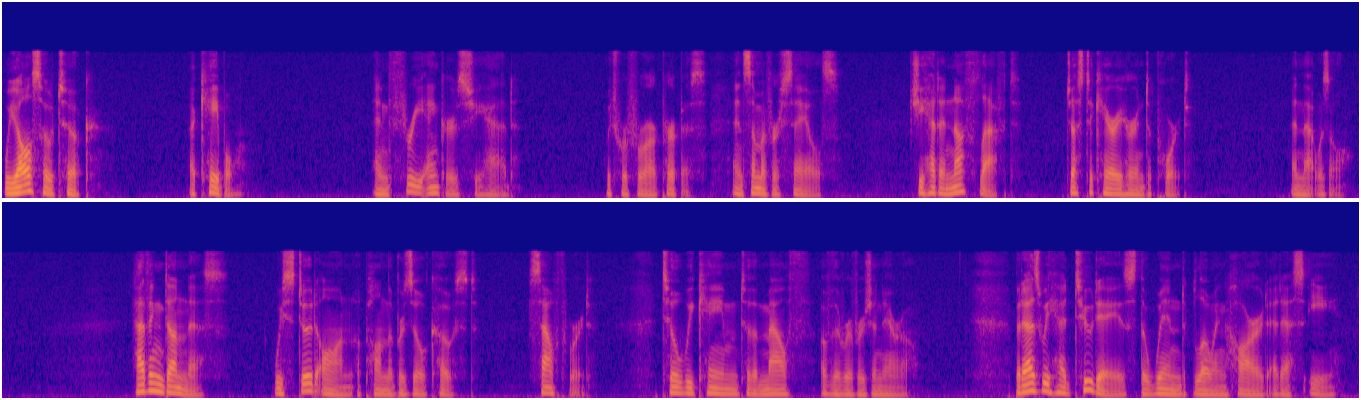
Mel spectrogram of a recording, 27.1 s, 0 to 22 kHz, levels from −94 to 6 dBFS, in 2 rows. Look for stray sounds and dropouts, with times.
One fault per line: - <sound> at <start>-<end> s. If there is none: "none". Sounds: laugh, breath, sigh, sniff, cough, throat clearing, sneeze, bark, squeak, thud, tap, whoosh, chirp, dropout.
none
